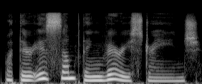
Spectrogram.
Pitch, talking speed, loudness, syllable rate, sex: 200 Hz, 180 wpm, -17 LUFS, 5.7 syllables/s, female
